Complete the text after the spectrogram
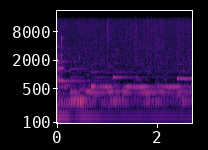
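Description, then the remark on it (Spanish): Steady rain falls as a constant soft patter, mixed with sustained low tonal drones that hold throughout, with no one speaking. “Te, como que camina hacia, hacia como uno de los bordes para que no llegue tanta lluvia.”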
